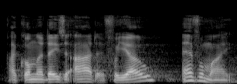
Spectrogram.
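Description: A man voicing a kind, caring churchgoing woman in a children's storybook reading, his voice raised and soft. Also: medium pitch, animated, moderate pace, vocal fry. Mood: kindly. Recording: long reverb.

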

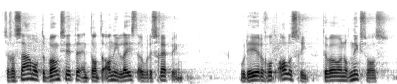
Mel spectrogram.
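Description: Male narrator for a children's storybook, gentle and calm, middle pitch, long reverb. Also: a little fast.

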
